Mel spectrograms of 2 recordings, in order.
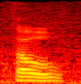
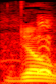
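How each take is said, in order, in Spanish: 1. El nombre se dice de forma española. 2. El nombre se dice como 'Joe', de forma china. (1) "él se escribe Zhou, o sea, Zhou" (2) "bien pronunciado en chino es Joe"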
